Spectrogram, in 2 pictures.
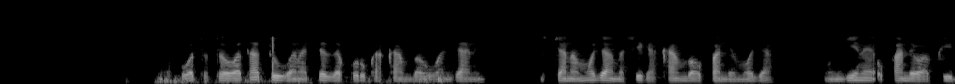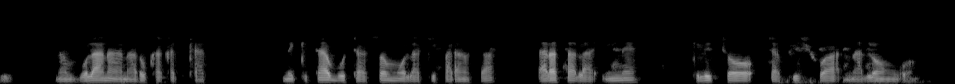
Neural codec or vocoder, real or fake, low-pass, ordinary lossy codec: none; real; 3.6 kHz; Opus, 32 kbps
